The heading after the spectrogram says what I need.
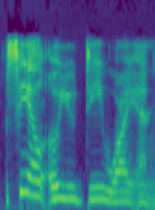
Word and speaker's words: Cloudyn: Um This company, I think they pronounce their name Cloudyn, c l c l o u d y n, Cloudyn.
